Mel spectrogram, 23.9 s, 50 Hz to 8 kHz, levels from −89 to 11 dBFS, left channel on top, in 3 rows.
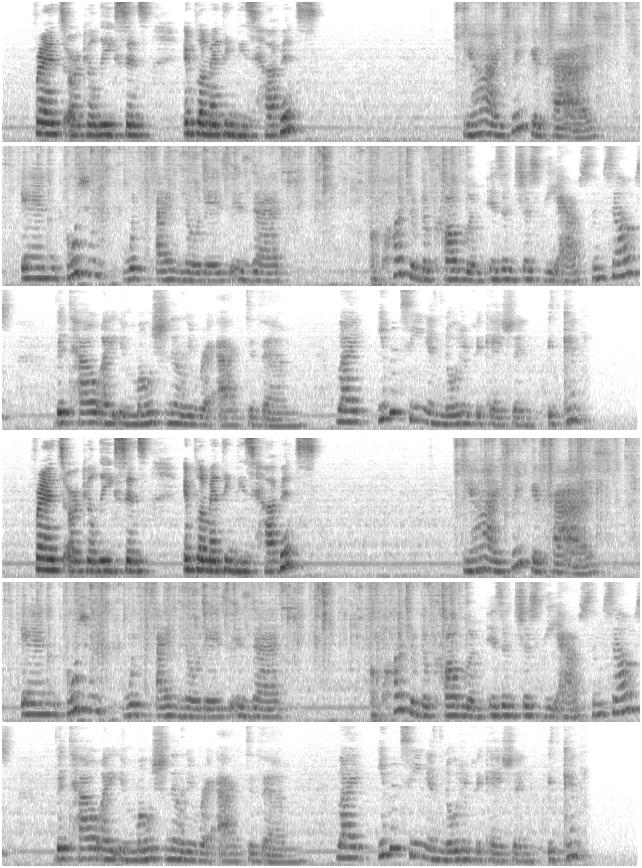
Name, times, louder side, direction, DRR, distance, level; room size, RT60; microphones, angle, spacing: voice 1, 0.4-1.8 2.3-3.9, right 2 dB, 65° right, 2 dB, 0.8 m, -21 dB
Keys jangling, 5.7-13.8, right 4 dB, 45° right, 1.1 m, -35 dB
voice 2, 5.8-7.6 8.2-11.5 12.6-16.0 16.6-19.7 20.1-23.3, left 1 dB, 5° right, -4 dB, 1.1 m, -30 dB
4.8 x 2.5 x 2.3 m, 0.32 s
head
